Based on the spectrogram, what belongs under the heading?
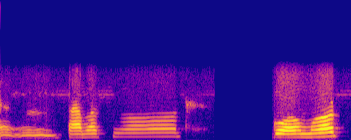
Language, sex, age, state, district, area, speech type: Assamese, female, 60+, Assam, Majuli, urban, conversation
